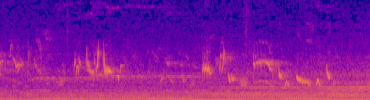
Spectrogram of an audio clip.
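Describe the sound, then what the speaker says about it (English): Bright, varied bird chirps and tweets from the soundtrack of the video game Tetris Effect, arriving in scattered bursts over a steady layered background drone, moderately loud with no talking. "birds."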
